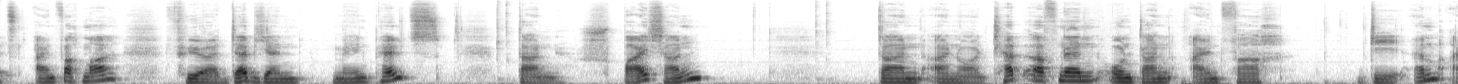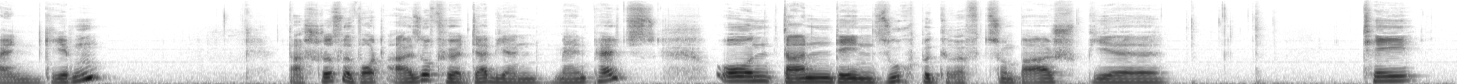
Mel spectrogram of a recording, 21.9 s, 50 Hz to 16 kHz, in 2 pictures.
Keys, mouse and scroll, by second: 3.7 click, 6.1 click, 9.9 d, 10.3 m, 12.7 space, 18.8 t, 19.9 a, 20.4 c.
